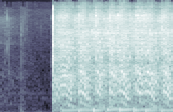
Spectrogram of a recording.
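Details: Mercedes OM diesel that has sat for years and never run, cranking on a bigger battery swapped in: brisk, even cranking at about eight compression pulses a second with no dragging or slowing; strong, healthy cranking.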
